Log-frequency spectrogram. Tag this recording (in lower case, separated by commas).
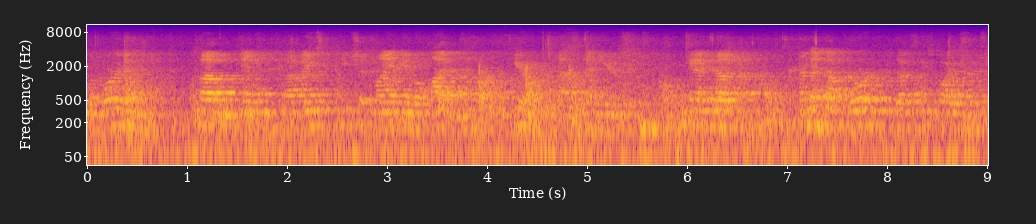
speech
